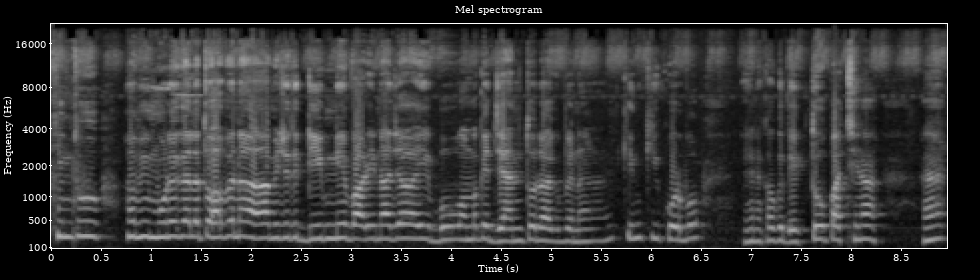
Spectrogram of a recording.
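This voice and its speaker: A man's voice: high voice, little pitch movement, fairly quick, mellow, close to an everyday voice. A man playing a hapless, henpecked village husband in a comic cartoon, rambling and repeating himself in bewildered complaint. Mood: panicked, whining.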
